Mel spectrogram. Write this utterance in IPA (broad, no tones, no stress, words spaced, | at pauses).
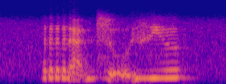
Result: ra̰d͡zo̰vʲɵ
